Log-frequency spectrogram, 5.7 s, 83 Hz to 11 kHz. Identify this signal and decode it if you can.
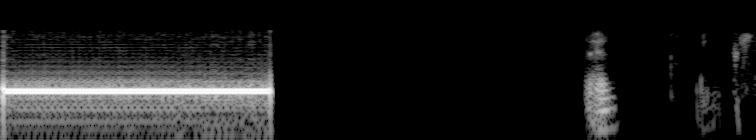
Ringback tone (North America), 440 + 480 Hz.
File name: out- - - - - .6809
